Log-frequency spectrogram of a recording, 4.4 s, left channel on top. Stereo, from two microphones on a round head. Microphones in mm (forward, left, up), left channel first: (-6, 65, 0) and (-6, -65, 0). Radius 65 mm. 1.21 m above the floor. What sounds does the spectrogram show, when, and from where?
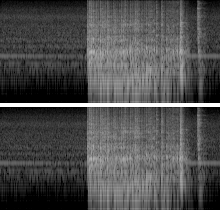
1.7 s a rattle: 10° right (ahead or behind), 1.6 m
